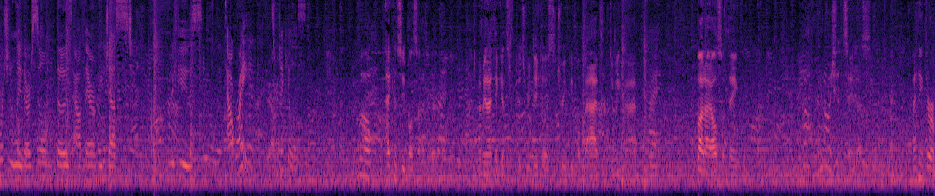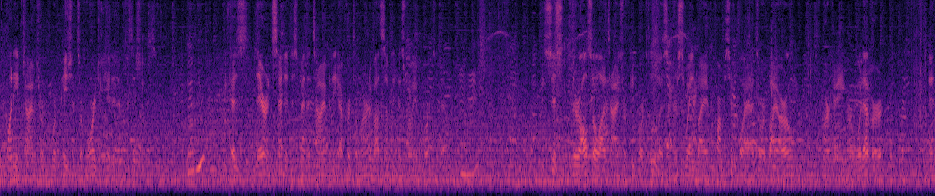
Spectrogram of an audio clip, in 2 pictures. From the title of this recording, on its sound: Live from SHSMD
